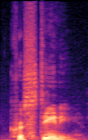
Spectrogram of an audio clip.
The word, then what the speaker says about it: crostini: how to make pumpkin crostini did I say it right yes do you know why it's spelled with an O but it's pronounced like crust no okay but you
